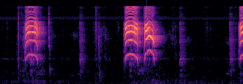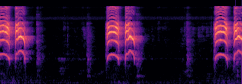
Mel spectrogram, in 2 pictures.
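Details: Brown-throated sunbird, a freshly trapped bird, used as a lure to get silent kept birds calling. Five loud bursts about every two seconds, each a pair of arched, ringing notes rich in overtones, with quiet gaps between.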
